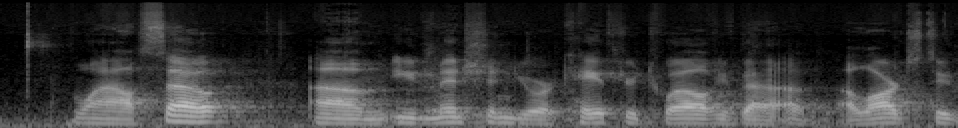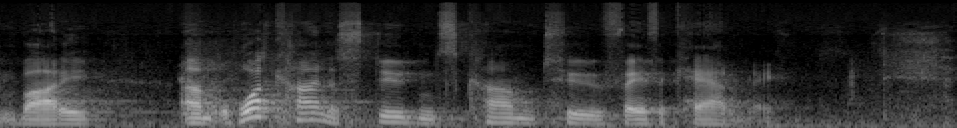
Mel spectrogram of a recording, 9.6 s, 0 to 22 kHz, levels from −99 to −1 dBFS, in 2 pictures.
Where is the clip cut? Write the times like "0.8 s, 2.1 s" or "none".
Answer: none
